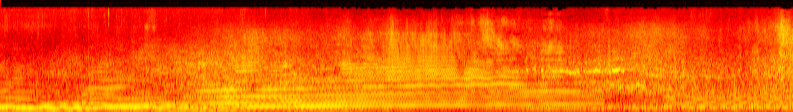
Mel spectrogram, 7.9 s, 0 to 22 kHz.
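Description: Nissan 350Z's V6 engine accelerating hard on track. Its note rises steadily for about five seconds, drops sharply about six seconds in, then holds a steadier lower note.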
